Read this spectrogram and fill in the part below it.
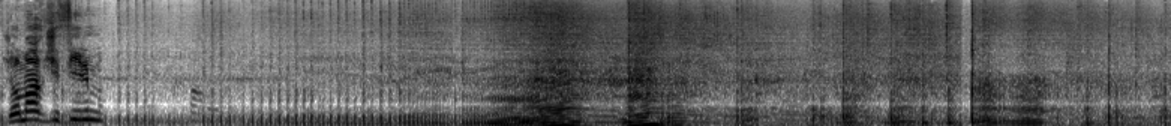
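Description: A motorbike engine putters and revs up sharply in bursts nearby.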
